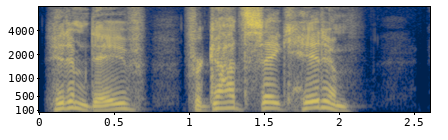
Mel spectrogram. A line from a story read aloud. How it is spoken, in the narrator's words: Andrew begged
